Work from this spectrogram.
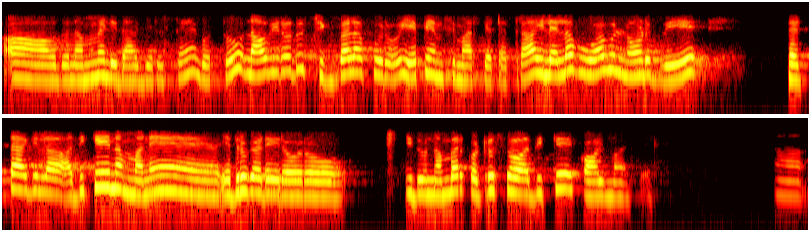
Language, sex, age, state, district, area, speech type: Kannada, female, 18-30, Karnataka, Chikkaballapur, rural, conversation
